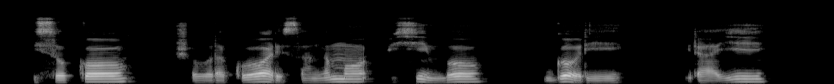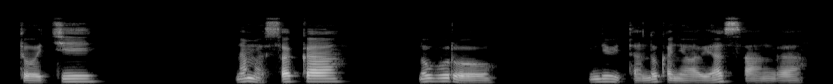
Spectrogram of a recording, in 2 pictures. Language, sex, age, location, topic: Kinyarwanda, male, 25-35, Kigali, finance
